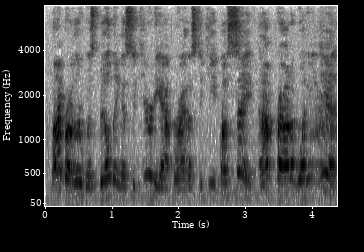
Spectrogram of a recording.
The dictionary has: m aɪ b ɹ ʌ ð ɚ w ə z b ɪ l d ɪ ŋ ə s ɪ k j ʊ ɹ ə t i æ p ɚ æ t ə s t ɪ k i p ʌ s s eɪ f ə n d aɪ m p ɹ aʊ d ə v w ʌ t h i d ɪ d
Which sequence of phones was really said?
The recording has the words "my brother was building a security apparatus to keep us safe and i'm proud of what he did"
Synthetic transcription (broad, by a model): m aɪ b ɹ ʌ ð ɚ w ə z b ɪ l d ɪ ŋ ə s ɪ k j ʊ ɹ ə t i æ p ɚ æ t ə s t ɪ k i p ʌ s s eɪ f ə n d aɪ m p ɹ aʊ d ə v w ʌ t h i d ɪ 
